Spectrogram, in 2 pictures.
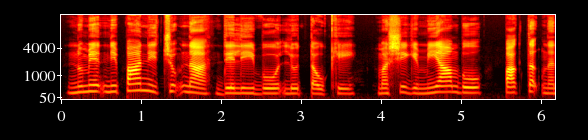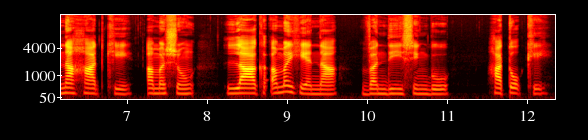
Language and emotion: Manipuri, neutral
